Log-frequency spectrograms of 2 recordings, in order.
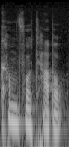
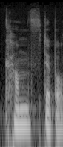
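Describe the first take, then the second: First: Every syllable of the word is fully pronounced. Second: A middle syllable is dropped from the word. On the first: The speaker calls it wrong. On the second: The speaker calls it right. "Do you remember how we lost a sound before? We do the same thing here"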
